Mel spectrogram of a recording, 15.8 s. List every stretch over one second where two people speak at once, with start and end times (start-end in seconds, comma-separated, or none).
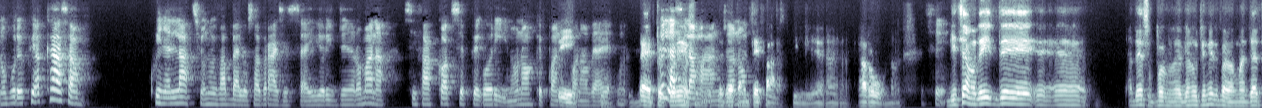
6.9-9.4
